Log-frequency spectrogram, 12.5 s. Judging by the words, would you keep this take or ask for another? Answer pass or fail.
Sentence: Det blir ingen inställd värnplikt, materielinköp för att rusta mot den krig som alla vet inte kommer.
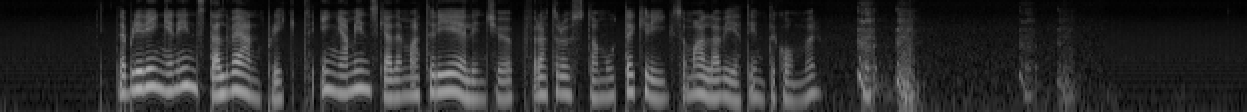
fail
